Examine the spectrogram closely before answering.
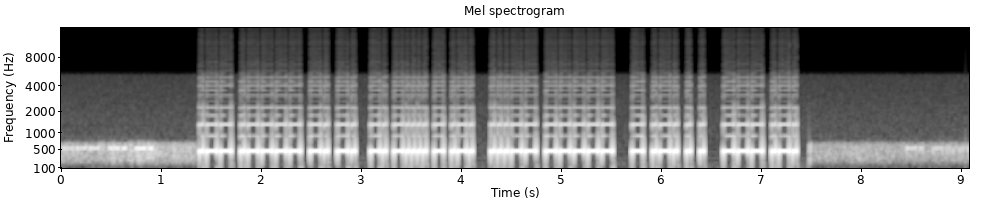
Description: Morse code, heard as a keyed tone, about 36 wpm, 440 Hz. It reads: W1NN N6TR 30 TREE OR
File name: CWSprint / February 2007 CW Sprint / 01-2007 CW Sprint Hour1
